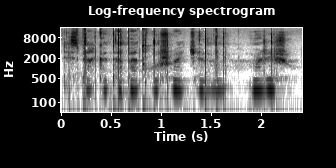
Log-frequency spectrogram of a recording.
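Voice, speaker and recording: A woman whispering breathily in an ASMR role play, gently putting questions step by step as an examiner and softly repeating herself. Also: on the high side, monotone, fairly quick. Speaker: examiner in a role-played visual test.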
